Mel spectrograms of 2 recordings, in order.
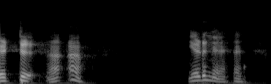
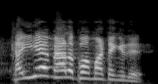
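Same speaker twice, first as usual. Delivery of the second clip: high, loud complaint to the crowd; loud chiding; 7 semitones higher, 12 dB louder than usual. Real, not acted. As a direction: scold them loudly from the pulpit. Chiding congregation for not raising hands. (உரத்த கண்டிப்பு)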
